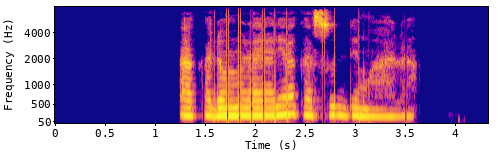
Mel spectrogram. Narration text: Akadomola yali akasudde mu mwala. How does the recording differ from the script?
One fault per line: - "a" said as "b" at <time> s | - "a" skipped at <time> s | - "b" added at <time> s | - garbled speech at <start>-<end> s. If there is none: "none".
- "mu" skipped at 3.0 s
